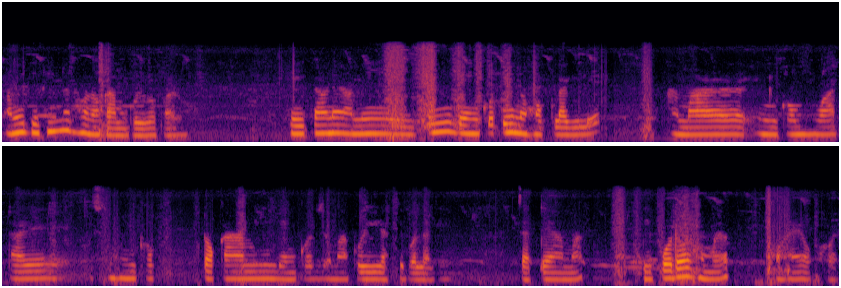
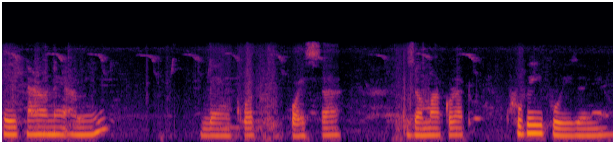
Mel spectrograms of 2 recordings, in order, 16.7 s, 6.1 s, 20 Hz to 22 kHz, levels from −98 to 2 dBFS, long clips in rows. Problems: constant background noise, background conversations at intervals, low volume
